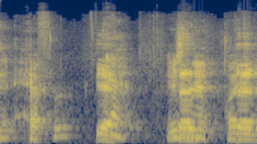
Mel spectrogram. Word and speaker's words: Heifer: Heifer International? Is that how you say it? Heifer?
